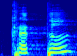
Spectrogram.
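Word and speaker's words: crétin: bom a palavra cretino ela vem do francês é a pronúncia não é essa tá cretan n que quer dizer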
